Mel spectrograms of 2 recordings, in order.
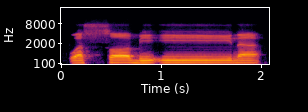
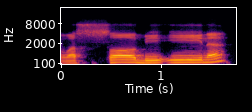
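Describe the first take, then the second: First: The lengthened vowel is held for a medium time. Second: The lengthened vowel is held for a short time. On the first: "empat harokat" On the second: "dibaca dua harokat"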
